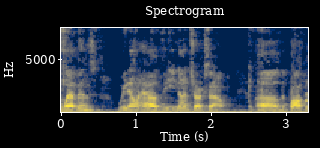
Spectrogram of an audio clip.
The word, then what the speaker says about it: nunchuck: ooh please be advised there's no Ken in the word nunchuck my first thing I tell my students if you want to learn the nunchucks you gotta be able to pronounce it right so a nunchuck again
